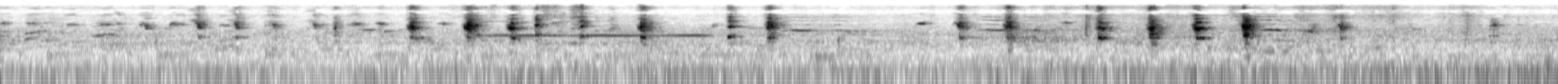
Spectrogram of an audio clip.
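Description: A rapid, irregular string of short, high chirps and squawks from animals, thickest and loudest in the middle, with one held whistle-like note about three seconds in.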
